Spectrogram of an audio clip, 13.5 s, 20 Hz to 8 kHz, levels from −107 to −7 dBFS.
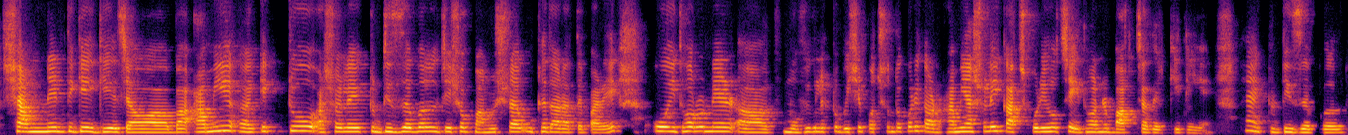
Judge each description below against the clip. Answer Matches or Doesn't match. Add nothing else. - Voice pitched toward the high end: Matches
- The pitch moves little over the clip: Doesn't match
